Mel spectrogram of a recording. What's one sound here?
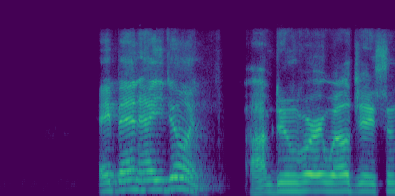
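A man talks cheerfully over an online call.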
